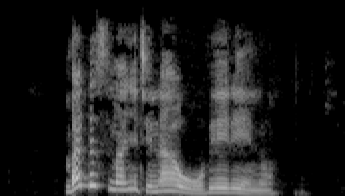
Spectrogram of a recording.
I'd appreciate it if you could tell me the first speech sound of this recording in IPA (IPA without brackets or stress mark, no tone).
m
